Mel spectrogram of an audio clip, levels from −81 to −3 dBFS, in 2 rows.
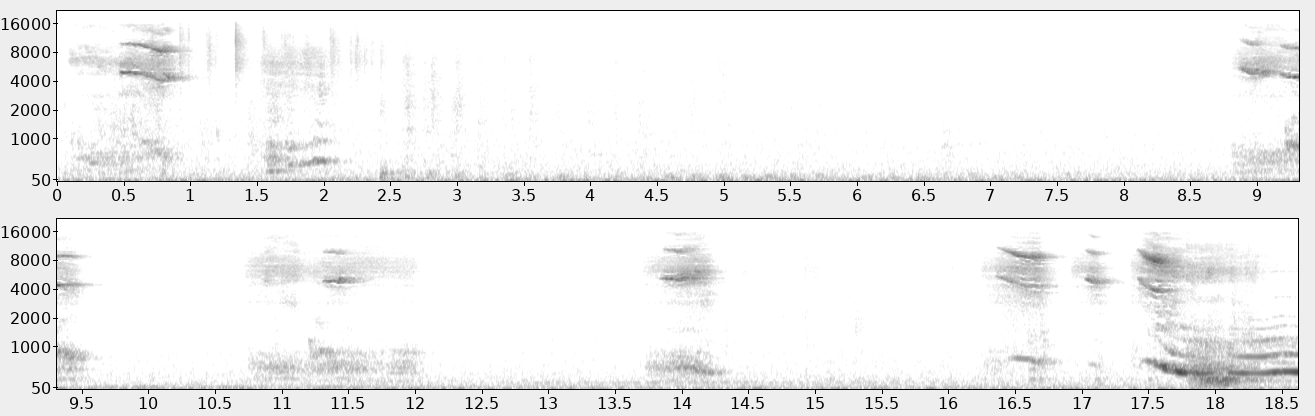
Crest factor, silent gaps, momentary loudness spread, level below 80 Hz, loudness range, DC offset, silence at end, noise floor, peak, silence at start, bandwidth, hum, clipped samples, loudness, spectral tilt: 28 dB; none; 24 LU; -68 dBFS; 26 LU; under 0.1%; 0 s; -64 dBFS; -16 dBFS; 0.05 s; 16 kHz; none; under 0.1%; -39 LUFS; -1.5 dB/octave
